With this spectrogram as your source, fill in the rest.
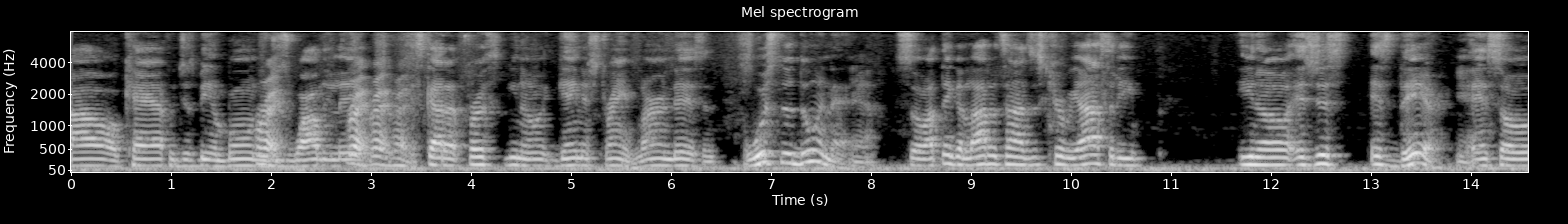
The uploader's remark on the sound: All Episodes are recorded at work or home. In our desire to deliver an authentic, organic experience to the listener, sometimes the background will reflect this “At Work” atmosphere. As we progress, our sound quality will improve, we appreciate your patience and understanding.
